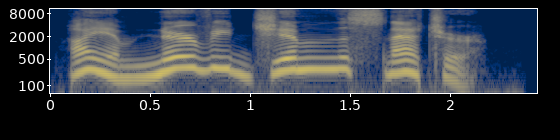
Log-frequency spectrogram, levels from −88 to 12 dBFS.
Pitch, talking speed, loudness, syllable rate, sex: 230 Hz, 150 wpm, -16 LUFS, 3.9 syllables/s, female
